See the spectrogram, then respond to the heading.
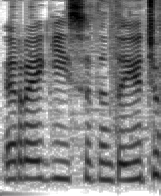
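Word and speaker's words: RX-78: Por ejemplo, a mí no me llamaba para nada la atención armar eh, pero tengo ahí un RX78 esperándome algún día para que lo arme. lo dije bien. Sí, lo dijo bien.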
